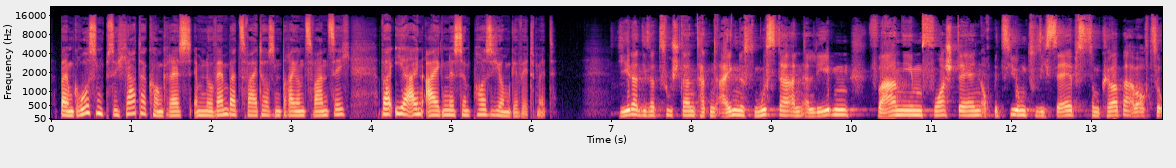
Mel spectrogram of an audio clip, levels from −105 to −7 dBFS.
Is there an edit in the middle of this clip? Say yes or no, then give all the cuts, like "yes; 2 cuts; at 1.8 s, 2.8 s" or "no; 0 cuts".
yes; 1 cut; at 7.0 s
